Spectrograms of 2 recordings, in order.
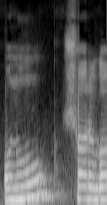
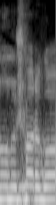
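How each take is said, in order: First: "অনুসর্গ" drawn out in two parts, pausing after অনু; slow "অনুসর্গ" with a gap mid-word, for note-takers; slow dictation. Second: Said in the usual way. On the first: Shown as a demonstration. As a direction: dictate "অনুসর্গ" slowly, breaking it as অনু, সর্গ. Teacher repeats word slowly for dictation.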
